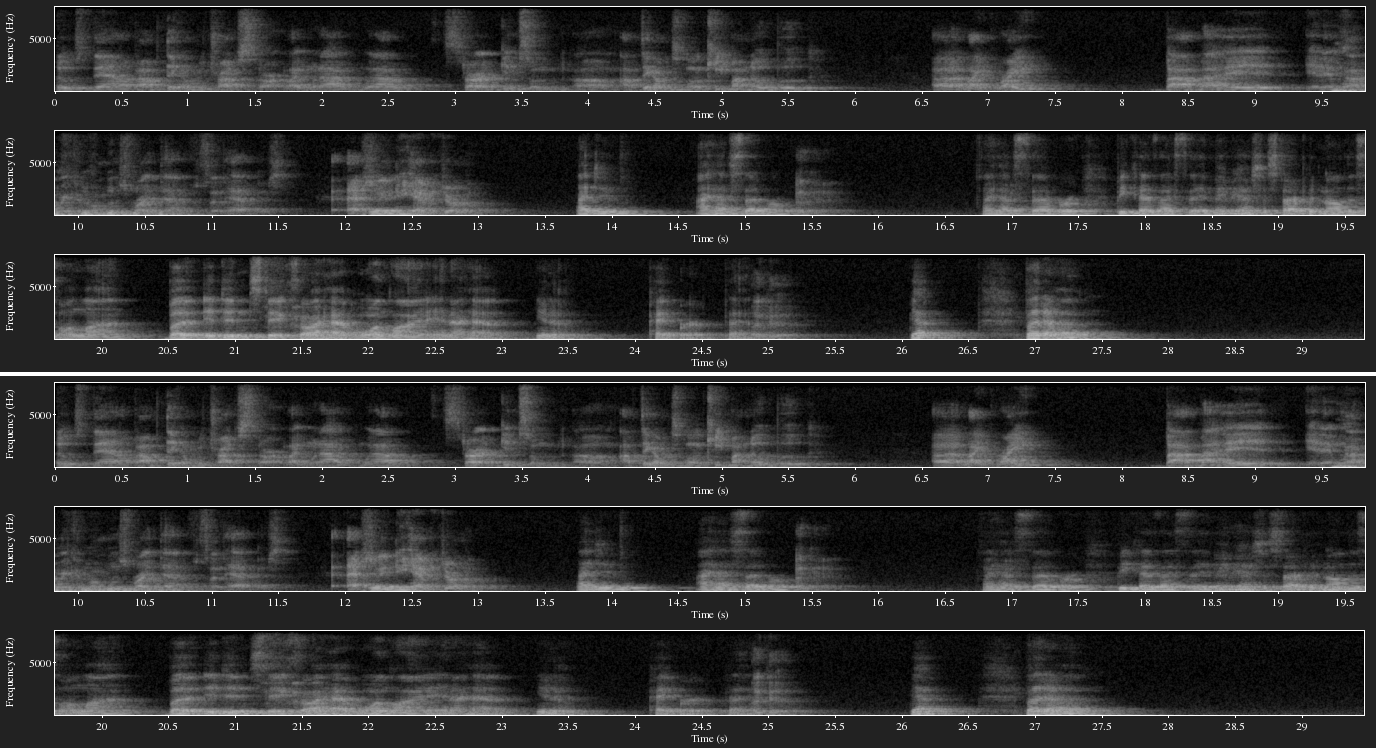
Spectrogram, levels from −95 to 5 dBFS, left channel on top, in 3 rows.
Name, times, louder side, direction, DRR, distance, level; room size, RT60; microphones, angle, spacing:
voice 1, 0.0-2.6 2.9-5.7 6.6-7.3 8.2-11.5 12.0-13.0 15.5-15.7 16.8-16.9 18.5-18.8 21.2-21.5 24.9-25.2 26.8-26.9, equal, 10° right, -1 dB, 0.7 m, -41 dB
voice 2, 10.0-10.3 12.2-12.5 13.7-14.1 14.6-15.3 16.8-20.2 20.5-23.6 24.1-24.9 26.1-26.3 26.6-27.4, left 2 dB, 55° left, 1 dB, 0.6 m, -32 dB
7.0 x 2.6 x 2.7 m, 0.94 s
head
